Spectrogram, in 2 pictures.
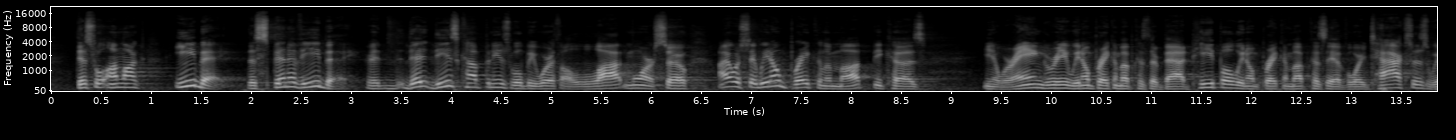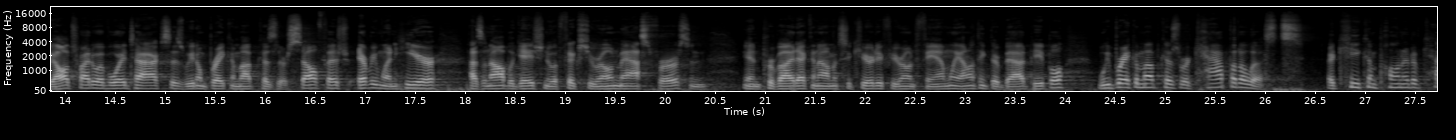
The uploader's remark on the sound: Recorded live on September 9, 2019 at Code Commerce in New York City.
